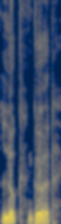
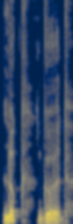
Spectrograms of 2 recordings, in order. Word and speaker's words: look good: Y usarás la frase look good, que significa verse bien. La doble o de look y la doble o de good se pronuncian como si fueran una u corta y explosiva. Look good.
